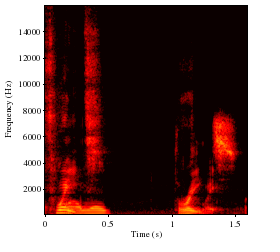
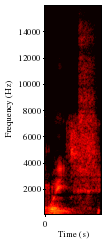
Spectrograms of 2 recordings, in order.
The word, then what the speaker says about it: Thwaites: Thwaites. – Okay. – Thwaites, yeah.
